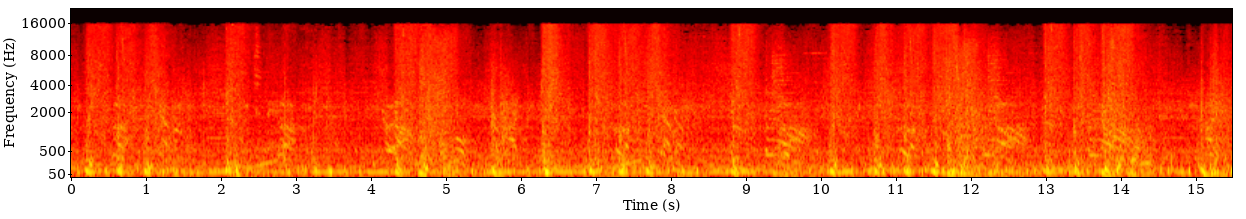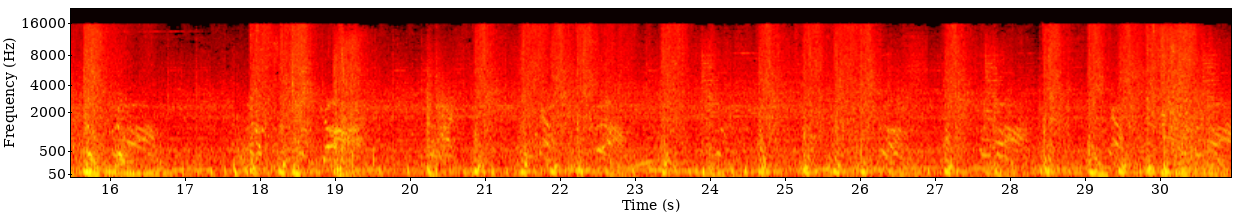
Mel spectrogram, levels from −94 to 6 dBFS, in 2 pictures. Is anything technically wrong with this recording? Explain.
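No, no technical faults here.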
